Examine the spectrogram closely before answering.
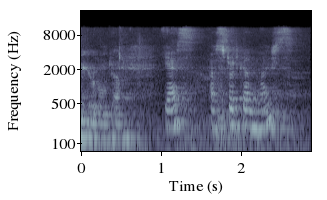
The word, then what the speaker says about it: Ystrad: Yes, Ystrad. Right. That's not how it's spelled. Come on, Mom! You were born there! One more time. Ystrad.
